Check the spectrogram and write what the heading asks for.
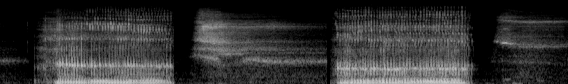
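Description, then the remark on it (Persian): Loud, deep snoring of a sleeping giant (div) that shakes the palace, with a rough, roaring rumble: two long grating inhales, each followed by a softer, airy exhale, dominant with no talking. “خلاصه دیو خوابید خورخورش بلند شد و قصر رو لرزوند”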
